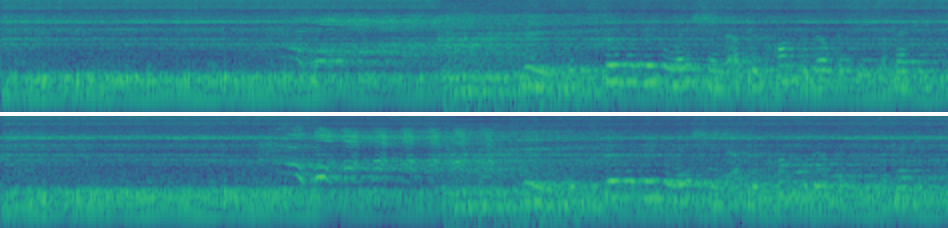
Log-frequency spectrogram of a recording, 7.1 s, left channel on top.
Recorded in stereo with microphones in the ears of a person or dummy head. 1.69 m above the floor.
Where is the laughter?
65° right (ahead or behind), 3 m.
